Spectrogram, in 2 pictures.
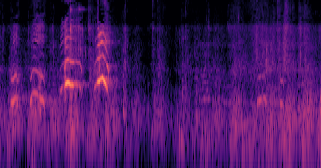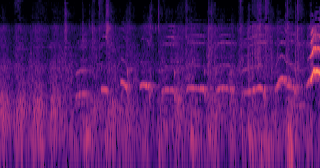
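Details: Three-week-old Red Golden Retriever puppies from one litter, ready to nurse; a few loud squeals at the start, then a long run of thin, wavering whimpers and whines from several pups, with faint background talk.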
